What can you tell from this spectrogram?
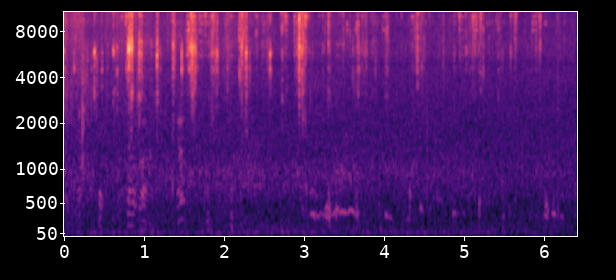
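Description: Faint footsteps and small clicks of two people walking away along a grassy path, thinning out to near silence after about four seconds.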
